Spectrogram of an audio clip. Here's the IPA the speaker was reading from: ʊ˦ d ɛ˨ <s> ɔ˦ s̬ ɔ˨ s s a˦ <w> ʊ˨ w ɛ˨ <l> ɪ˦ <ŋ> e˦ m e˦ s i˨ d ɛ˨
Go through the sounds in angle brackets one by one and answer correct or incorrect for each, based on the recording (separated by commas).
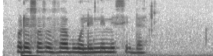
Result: correct, incorrect, correct, incorrect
